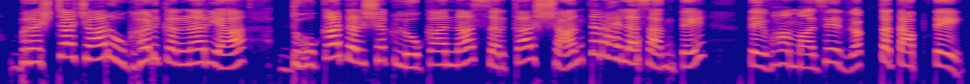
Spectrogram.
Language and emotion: Marathi, angry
